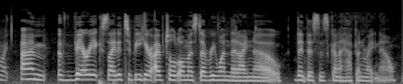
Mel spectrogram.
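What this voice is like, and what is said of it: American accent. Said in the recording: “that gorgeous accent ... Have you heard of the USA?”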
